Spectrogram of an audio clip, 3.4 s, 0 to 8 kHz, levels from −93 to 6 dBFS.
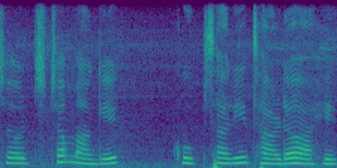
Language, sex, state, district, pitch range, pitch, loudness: Marathi, female, Maharashtra, Sindhudurg, 225-250 Hz, 240 Hz, -29 LUFS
